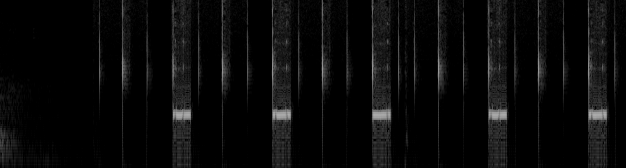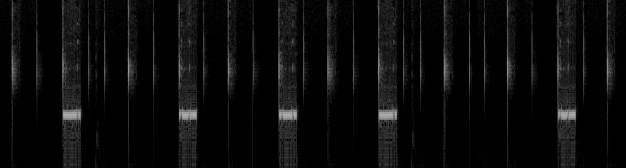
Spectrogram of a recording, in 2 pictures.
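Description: Quiz countdown timer sound effect: a short beep about once a second, with faint quick ticks between the beeps, starting about two seconds in.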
